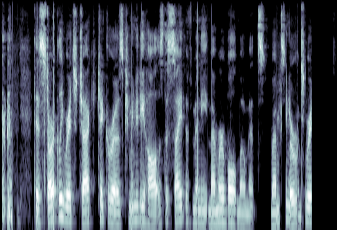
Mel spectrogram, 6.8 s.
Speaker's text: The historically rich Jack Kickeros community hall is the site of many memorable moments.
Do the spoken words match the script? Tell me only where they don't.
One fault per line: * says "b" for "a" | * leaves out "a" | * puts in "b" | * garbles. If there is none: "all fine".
* garbles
